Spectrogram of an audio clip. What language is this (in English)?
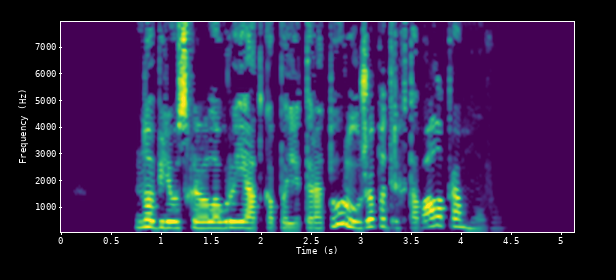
Belarusian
